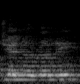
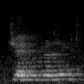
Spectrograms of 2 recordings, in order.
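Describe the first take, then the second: First: The word is said with every syllable in full. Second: The word is said in a reduced, shortened form. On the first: The speaker calls it wrong. "sounds very old-fashioned and fussy to me" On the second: The speaker calls it right. "these get generally reduced. Generally, you notice"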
